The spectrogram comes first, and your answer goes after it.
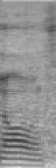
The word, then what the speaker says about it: New Orleans: I'm from right outside of New Orleans.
